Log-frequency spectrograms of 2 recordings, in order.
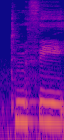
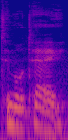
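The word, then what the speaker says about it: Timothée: Adrien Brody the brutalist Timothy shalam a complete unknown which apparently his name is supposed to be pronounced timote sometimes I go back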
